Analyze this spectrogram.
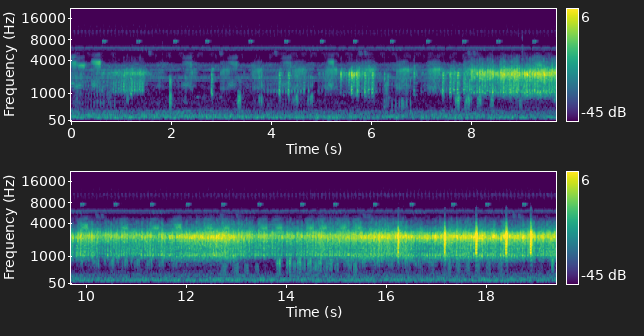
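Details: Thai frogs croaking after dark. Scattered soft pulses swell into a dense, continuous buzzing chorus after about eight seconds, topped near the end by a few loud sharp clicks.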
